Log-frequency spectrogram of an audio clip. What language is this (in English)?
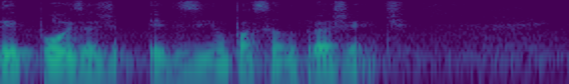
Portuguese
